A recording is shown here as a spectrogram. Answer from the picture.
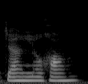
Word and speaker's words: Jean Laurent: Well, they call him Juan Lauren, basically, because that's how they would have pronounced it in Spain. But well, suppose he was Jean Laurent. Should be the proper way of calling him.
